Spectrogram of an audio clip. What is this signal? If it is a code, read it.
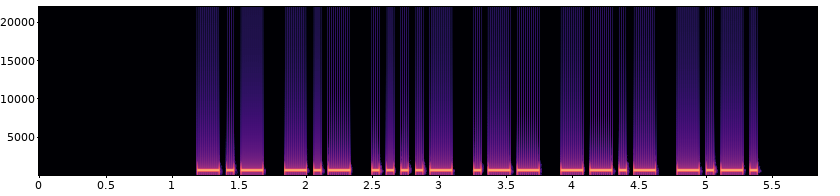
Morse code, heard as a keyed tone, about 22 wpm, 700 Hz. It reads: KK4WQC
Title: USA Call Signs 22wpm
